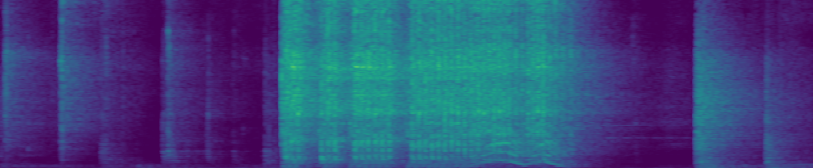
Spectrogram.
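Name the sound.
power tool zapping a nut off motorcycle front fork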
